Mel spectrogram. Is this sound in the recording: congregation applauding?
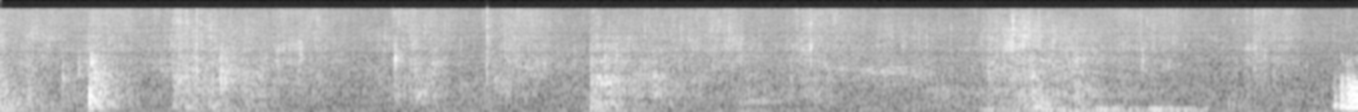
no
